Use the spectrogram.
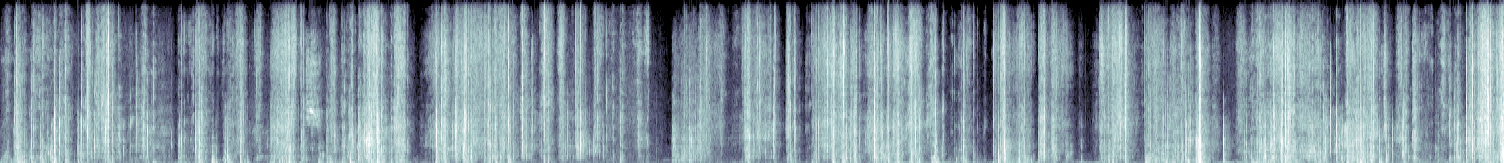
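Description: Small bundles of crumpled US dollar bills are crinkled and squeezed in both hands with fingertips and long nails. Dense, dry crackling and crisp rustling come in bursts with brief pauses between them. The sound is bright and papery with almost no low end.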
